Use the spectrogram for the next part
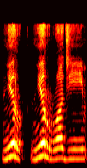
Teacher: रॉ के ऊपर शद है, इसलिए उसे सख्ती के साथ पढ़ेंगे।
